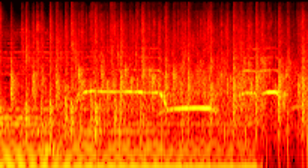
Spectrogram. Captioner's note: audience clapping; cheering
